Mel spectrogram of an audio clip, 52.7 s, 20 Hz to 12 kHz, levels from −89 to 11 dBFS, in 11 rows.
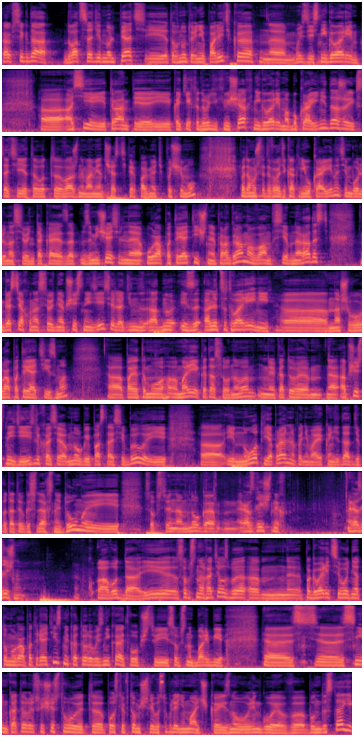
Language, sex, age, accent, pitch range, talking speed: Russian, male, 20-39, native, 120-150 Hz, 150 wpm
